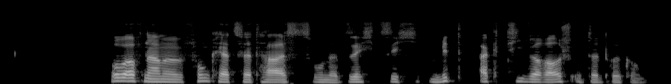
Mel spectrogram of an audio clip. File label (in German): Sprachaufnahme +10db Rauschunterdrückung, Headset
